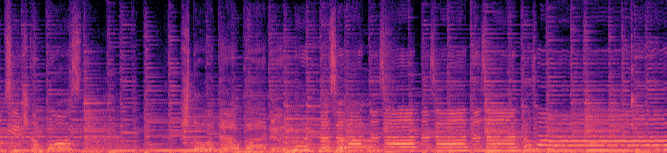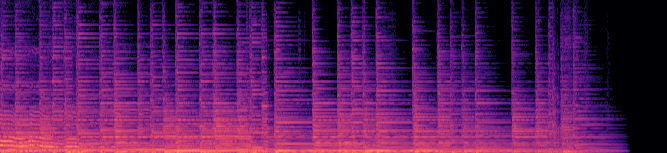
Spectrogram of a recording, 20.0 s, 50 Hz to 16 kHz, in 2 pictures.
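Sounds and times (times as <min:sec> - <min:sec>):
acoustic guitar strumming: 0:00.0 - 0:19.3.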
